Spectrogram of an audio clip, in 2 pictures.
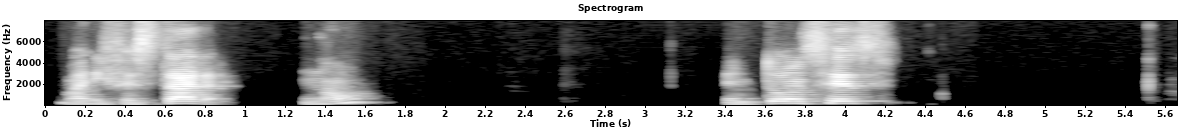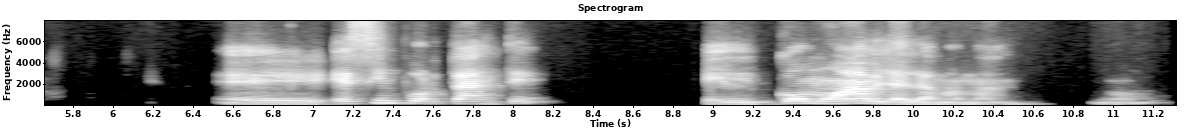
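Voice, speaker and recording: Low-voiced Peruvian woman lecturing. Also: drawn-out words, vocal fry, pauses often. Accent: Peruvian Spanish. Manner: explanatory, tags sentences with a questioning "no?"; frequent hesitation fillers. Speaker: college lecturer. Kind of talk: lecture on child language development.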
